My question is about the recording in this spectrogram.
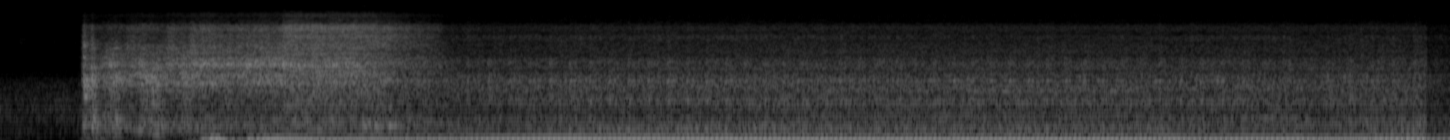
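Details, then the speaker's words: Citroen Saxo on a very cold day, restarted after stalling: it catches with a loud, harsh grinding rasp for about two seconds, then settles to a steady idle. The grind happens only when very cold; cause unclear. "when I turn it back on in a second you'll hear it makes a really strange and Loud grinding noise I hope that isn't a sign for things to come but it was a very cold day and it's only done this when it's been very very cold"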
